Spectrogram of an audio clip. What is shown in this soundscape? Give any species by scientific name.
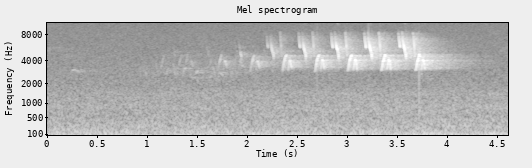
Haemorhous purpureus, Seiurus aurocapilla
